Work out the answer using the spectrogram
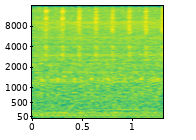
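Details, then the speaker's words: BMW E36 after slave cylinder replacement, steady warm idle before test drive: sharp fast ticking about six per second, top-end or exhaust-like; owner fears a lifter tick, will check once cooled, source unconfirmed. "all right so before you taking it out there is one thing I've noticed that ticking away I'm really praying and hoping it's not lip you take"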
